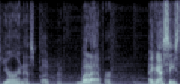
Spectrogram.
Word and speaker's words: Uranus: lifetime of trouble well the smartest person in the world should know it's pronounced Uranus but whatever I guess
